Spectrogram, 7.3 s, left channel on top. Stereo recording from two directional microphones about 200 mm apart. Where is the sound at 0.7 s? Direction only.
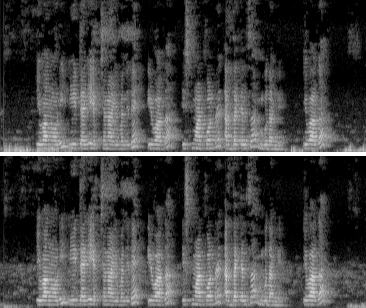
15° right (ahead or behind).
